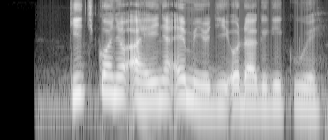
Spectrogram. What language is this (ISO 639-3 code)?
luo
